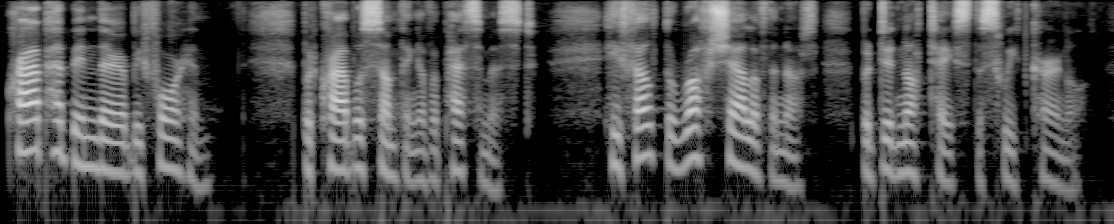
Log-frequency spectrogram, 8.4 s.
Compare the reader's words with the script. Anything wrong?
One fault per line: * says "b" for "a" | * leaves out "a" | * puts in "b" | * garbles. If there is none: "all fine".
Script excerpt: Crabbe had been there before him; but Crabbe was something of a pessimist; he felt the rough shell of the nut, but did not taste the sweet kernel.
all fine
